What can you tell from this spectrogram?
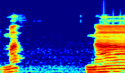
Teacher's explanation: মিমটাকে open করে সাটাকে অবশ্যই right দিবেন, সিন যেন না হয়।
